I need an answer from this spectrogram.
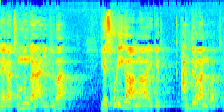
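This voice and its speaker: A man speaks at a fairly quick pace. The room echo is audible, and background noise is noticeable. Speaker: guest pastor. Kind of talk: sermon. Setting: church with congregation. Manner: loud.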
